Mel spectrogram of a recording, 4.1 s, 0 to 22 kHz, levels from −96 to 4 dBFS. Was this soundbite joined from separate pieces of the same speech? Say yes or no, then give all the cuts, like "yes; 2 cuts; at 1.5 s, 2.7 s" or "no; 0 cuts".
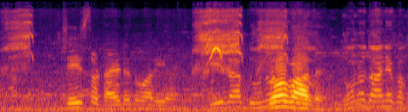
no; 0 cuts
